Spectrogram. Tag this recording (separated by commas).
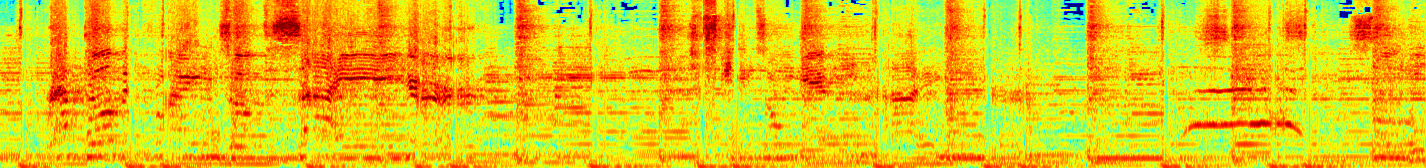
Music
